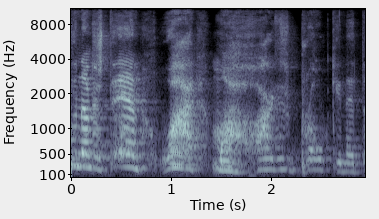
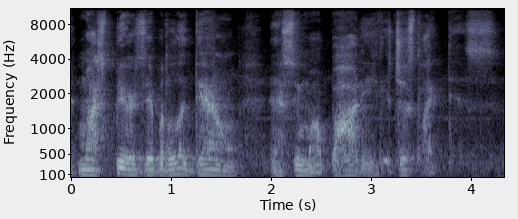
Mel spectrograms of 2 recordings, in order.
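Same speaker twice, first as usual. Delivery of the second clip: low, very soft narration; hushed storytelling; 12 semitones lower, 13 dB quieter than usual. A narrator's reading. Telling how a spirit enters the tent, hushed. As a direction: draw listeners in with a near-whispered hush.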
